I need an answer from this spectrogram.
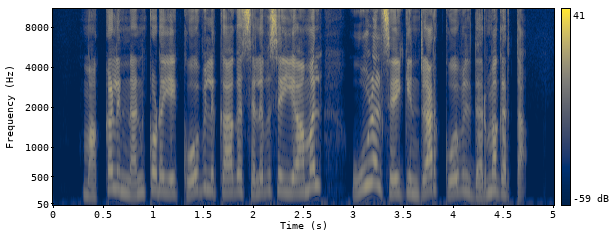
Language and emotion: Tamil, angry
